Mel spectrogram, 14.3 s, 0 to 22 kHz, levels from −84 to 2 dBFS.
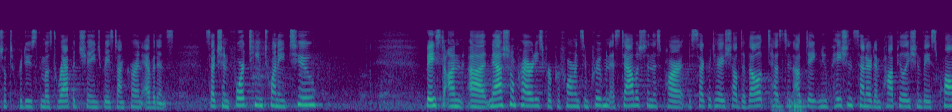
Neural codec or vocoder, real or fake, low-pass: none; real; 7.2 kHz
